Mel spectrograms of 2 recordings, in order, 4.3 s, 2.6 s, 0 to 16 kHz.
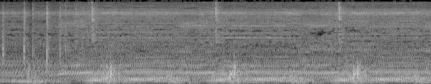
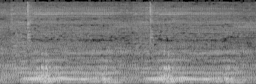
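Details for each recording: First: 1968 Dodge Charger AWD body swap, wiper system after lubricating the wipers and refitting plastic bushing: steady motor hum with soft regular thump each sweep, about once a second; squeak gone, normal operation. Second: 1968 Dodge Charger AWD body swap, wipers running after the squeak was cured by spraying the wipers: steady motor hum with a light tick each sweep, about every 1.2 s, as the linkage hits burrs; to be fixed in a rebuild.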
